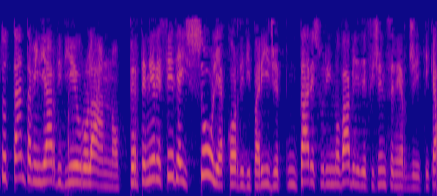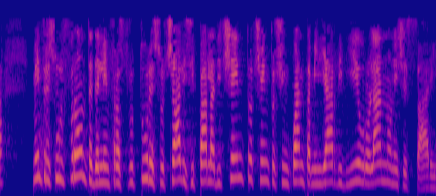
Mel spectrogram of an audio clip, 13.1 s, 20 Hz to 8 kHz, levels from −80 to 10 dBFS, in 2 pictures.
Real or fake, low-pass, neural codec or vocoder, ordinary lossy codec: real; 7.2 kHz; none; MP3, 24 kbps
